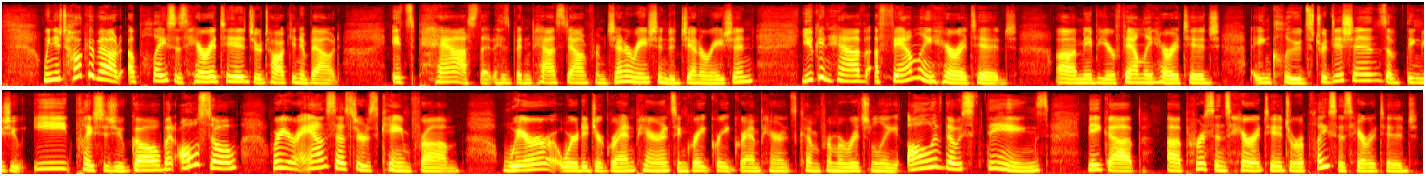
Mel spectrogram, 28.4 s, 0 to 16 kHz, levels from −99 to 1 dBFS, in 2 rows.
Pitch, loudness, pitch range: 185 Hz, -17 LUFS, 165-230 Hz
